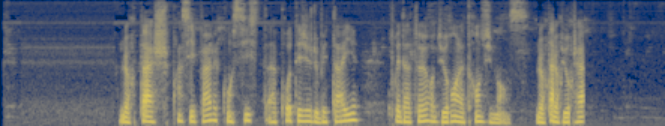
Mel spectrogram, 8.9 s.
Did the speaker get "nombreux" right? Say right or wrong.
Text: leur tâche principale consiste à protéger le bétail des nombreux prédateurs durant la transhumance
wrong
